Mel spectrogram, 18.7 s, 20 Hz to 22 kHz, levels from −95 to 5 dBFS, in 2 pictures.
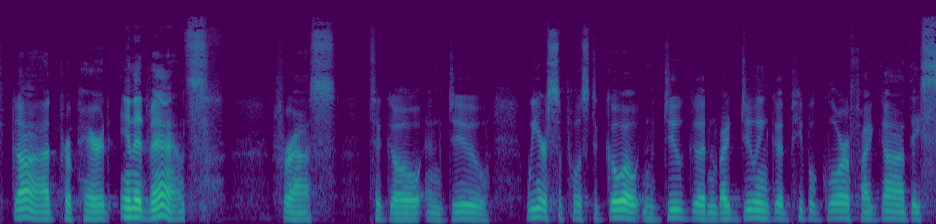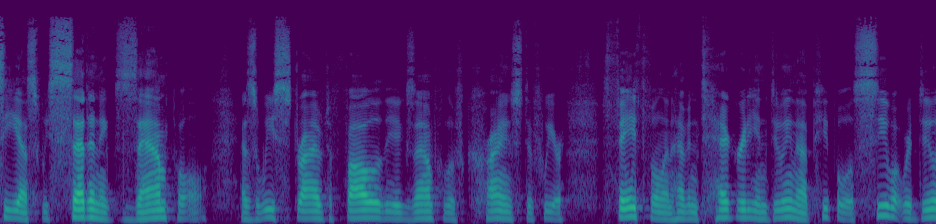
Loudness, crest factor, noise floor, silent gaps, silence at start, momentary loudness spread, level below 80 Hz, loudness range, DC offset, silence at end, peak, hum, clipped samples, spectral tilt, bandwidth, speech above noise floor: -41 LUFS; 22 dB; -76 dBFS; none; 0.1 s; 17 LU; -90 dBFS; 6 LU; under 0.1%; 0 s; -20 dBFS; none; under 0.1%; -5 dB/octave; 16 kHz; 35 dB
